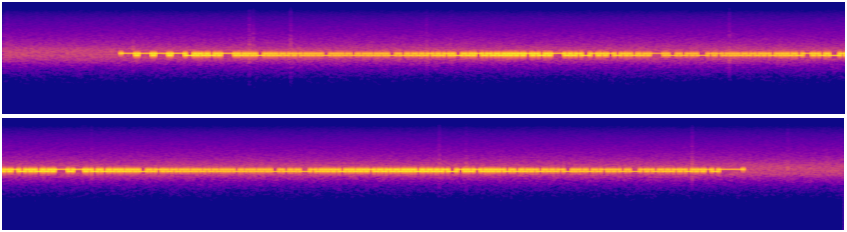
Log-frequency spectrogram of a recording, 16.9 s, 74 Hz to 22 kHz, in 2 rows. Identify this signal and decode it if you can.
RTTY (45.45 baud, 170 Hz shift), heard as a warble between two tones, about 1550 Hz centre, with fading and static crashes. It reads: DESPRES DE LLEGIR-LO, ENTUSIASMAT, VA DECIDIR DE TRADUIR LOBRA AL CATALA.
